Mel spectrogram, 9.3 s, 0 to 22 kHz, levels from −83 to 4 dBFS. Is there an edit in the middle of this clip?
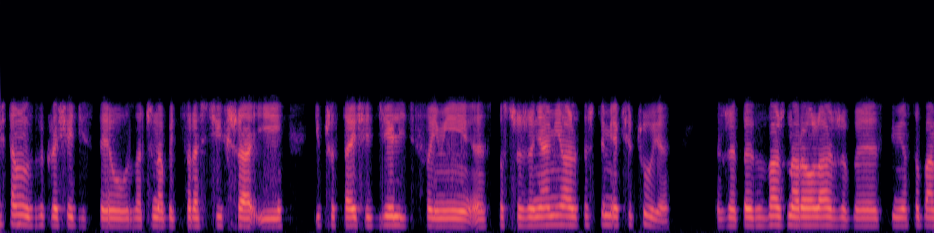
no; 0 cuts

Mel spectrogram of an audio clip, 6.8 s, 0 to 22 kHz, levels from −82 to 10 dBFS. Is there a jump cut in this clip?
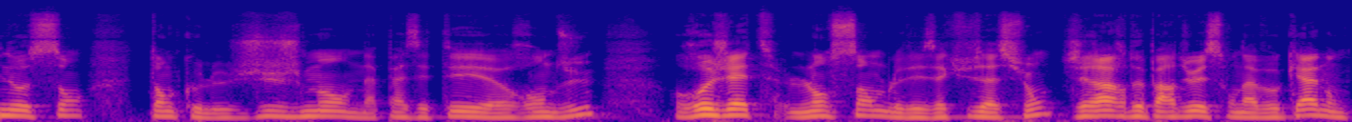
no; 0 cuts

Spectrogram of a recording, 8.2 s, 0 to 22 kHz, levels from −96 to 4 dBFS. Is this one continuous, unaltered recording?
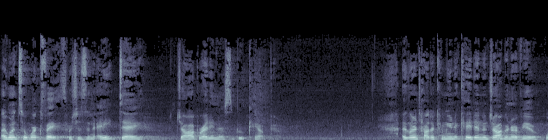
yes; 0 cuts

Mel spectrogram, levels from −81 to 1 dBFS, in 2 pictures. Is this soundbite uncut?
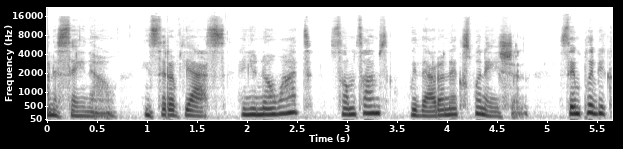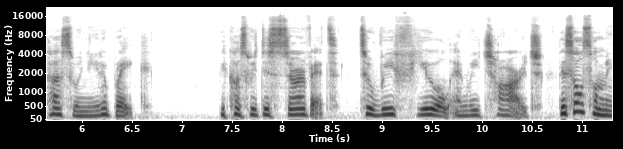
no; 3 cuts; at 1.9 s, 2.7 s, 8.8 s

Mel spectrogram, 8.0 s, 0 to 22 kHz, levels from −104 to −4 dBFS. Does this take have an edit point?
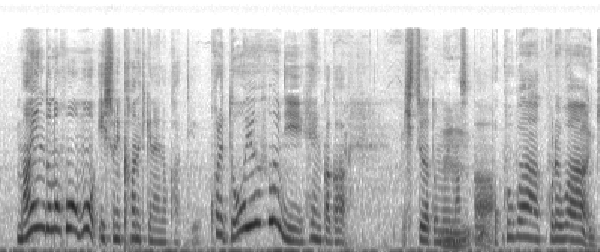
no; 0 cuts

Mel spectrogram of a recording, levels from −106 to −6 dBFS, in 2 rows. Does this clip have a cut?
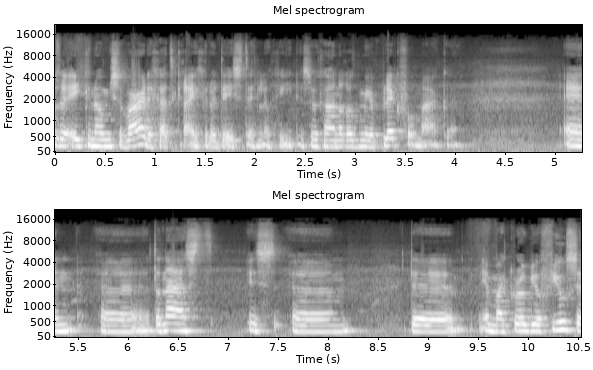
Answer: no; 0 cuts

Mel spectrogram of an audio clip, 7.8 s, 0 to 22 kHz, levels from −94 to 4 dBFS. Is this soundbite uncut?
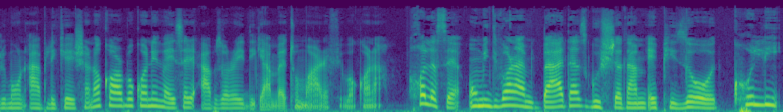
no; 2 cuts; at 5.3 s, 6.4 s

